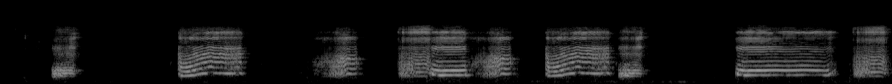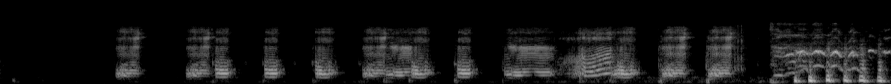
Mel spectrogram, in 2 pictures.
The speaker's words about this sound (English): what other songs you got in works on that little fart piano there?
